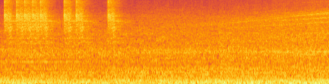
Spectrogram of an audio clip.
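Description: Cinematic logo-intro sound design: a deep, sustained rumble with airy whooshes in the first second and a half, and a faint rising whine building toward the end.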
